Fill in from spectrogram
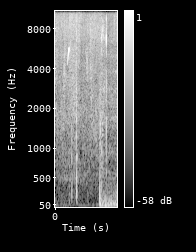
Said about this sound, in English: Is that making that chucking noise? It's funny enough, yeah. It's very distinct. Yeah, I mean, you couldn't get it wrong with any other bird on the heath. Sound of two little rocks being smacked together.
